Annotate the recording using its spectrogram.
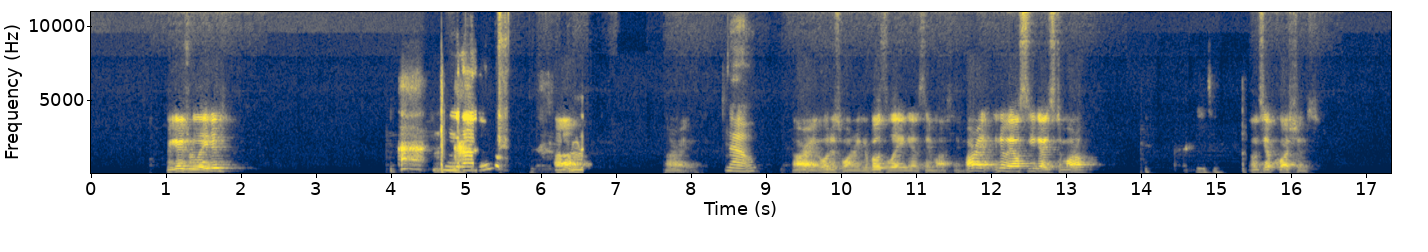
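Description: A man speaks calmly in short bursts, close to the microphone in an online call.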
